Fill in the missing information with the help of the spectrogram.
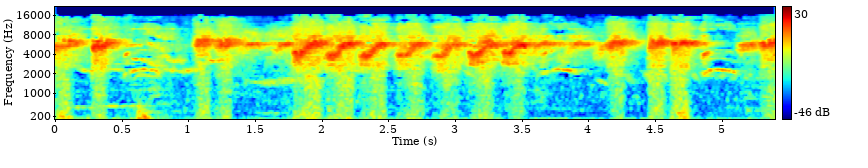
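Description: Cotton pygmy goose giving rapid, high, shrill chattering calls in quick bursts, almost continuous, with faint background noise.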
